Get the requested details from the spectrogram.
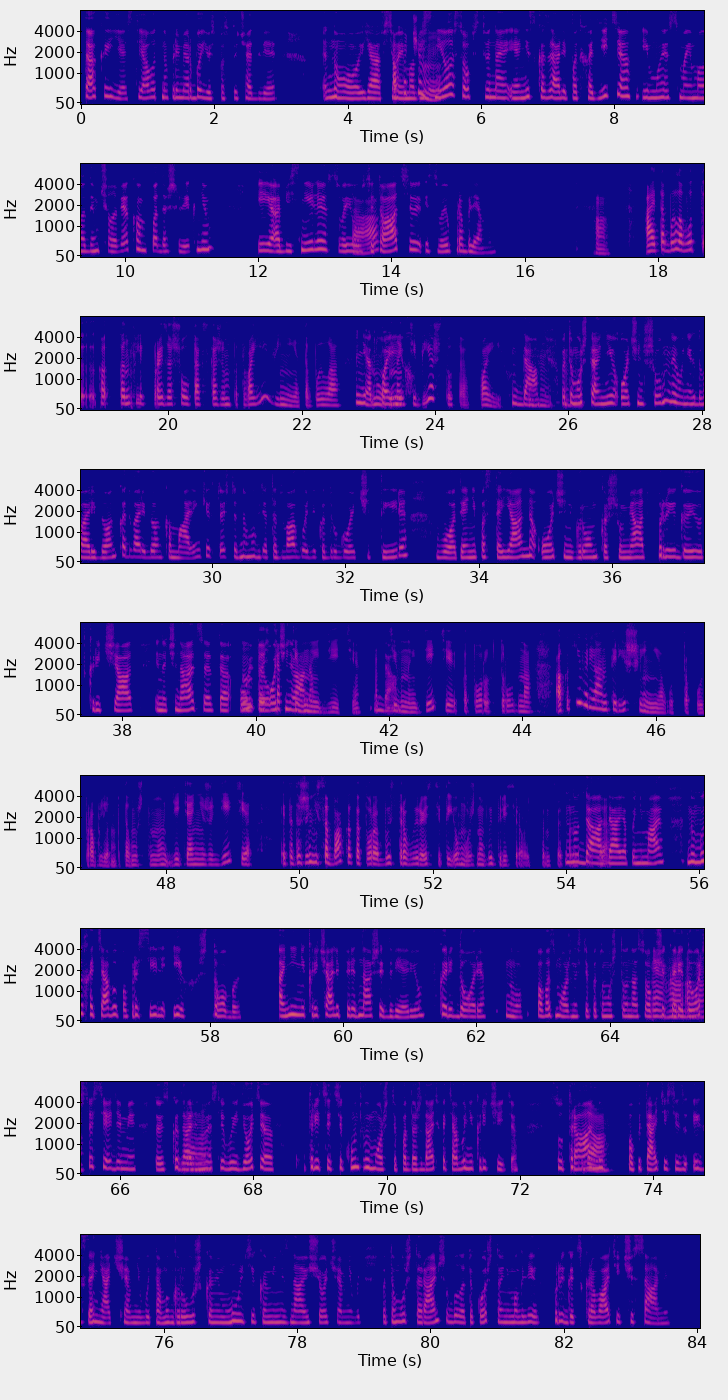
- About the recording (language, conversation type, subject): Russian, podcast, Как наладить отношения с соседями?
- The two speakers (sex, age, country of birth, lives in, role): female, 35-39, Russia, Netherlands, guest; female, 45-49, Russia, Spain, host
- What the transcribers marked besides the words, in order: tapping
